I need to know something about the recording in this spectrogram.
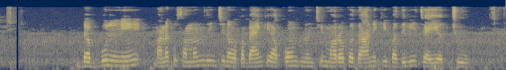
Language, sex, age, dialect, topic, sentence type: Telugu, female, 36-40, Central/Coastal, banking, statement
